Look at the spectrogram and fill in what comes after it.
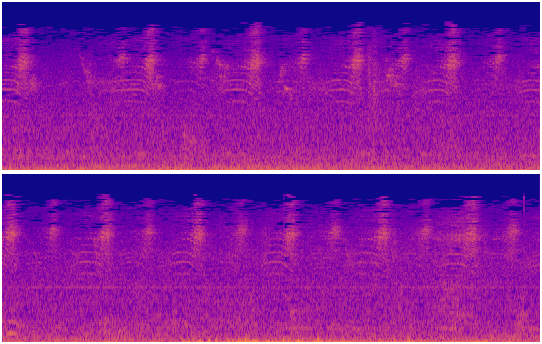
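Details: A chorus of cicadas sings in the sun in late summer in March, with high, hissy buzzing pulses about twice a second that repeat and overlap. A steady low rumble, like wind or distant traffic, runs underneath.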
